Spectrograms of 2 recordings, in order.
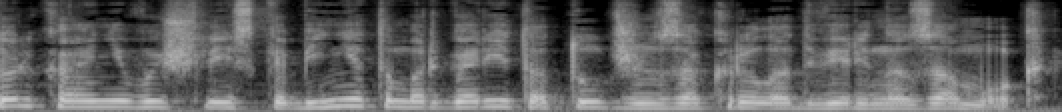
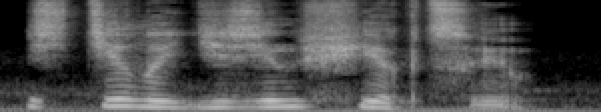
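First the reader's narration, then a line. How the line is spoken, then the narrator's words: Faint whisper. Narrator (Russian): еле-еле прошептала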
